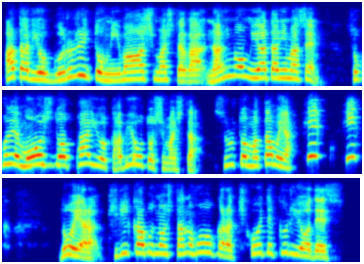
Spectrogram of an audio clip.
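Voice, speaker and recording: A storyteller reading a children's story aloud in a gentle, steady, expressive manner. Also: mid-range voice, fast. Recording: dull lo-fi recording.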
